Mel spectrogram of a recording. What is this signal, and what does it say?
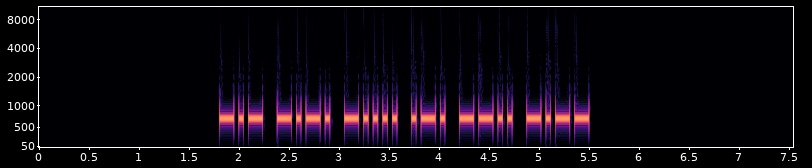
Morse code, heard as a keyed tone, about 25 wpm, 700 Hz. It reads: KC6RZY
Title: USA Call Signs - 6 Characters - Repeated 3x - 25wpm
